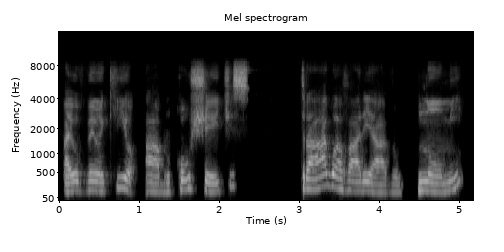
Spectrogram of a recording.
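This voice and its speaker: A man's voice: fairly high pitch, takes it slowly, darkish tone, highs cut off. Patient Brazilian man teaching code. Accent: Brazilian Portuguese. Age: 30s. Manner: patient, step-by-step explaining with everyday examples; checks in with listeners often. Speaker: programming instructor. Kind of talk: screen-recorded coding lesson.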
